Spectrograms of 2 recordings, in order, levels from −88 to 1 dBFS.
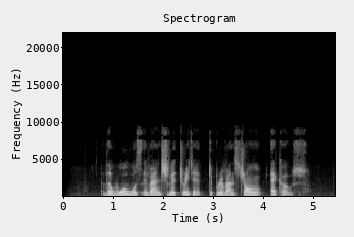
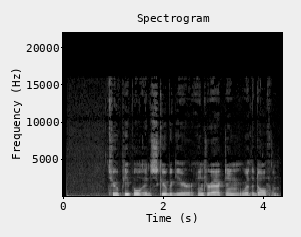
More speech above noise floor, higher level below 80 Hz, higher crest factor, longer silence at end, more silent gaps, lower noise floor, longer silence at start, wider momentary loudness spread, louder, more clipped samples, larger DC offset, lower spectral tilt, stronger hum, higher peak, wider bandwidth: first, 40 dB vs 25 dB; second, -70 dBFS vs -54 dBFS; about the same, 16 dB vs 16 dB; first, 0.6 s vs 0.05 s; neither; first, -63 dBFS vs -53 dBFS; first, 0.8 s vs 0.1 s; first, 11 LU vs 5 LU; first, -23 LUFS vs -29 LUFS; neither; neither; second, -4 dB/octave vs -6 dB/octave; neither; first, -6 dBFS vs -14 dBFS; second, 9.4 kHz vs 16 kHz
